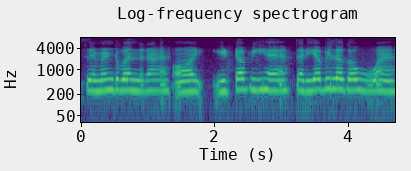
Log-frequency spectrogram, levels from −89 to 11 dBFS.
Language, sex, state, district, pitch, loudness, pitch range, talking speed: Hindi, female, Bihar, Gopalganj, 255 Hz, -18 LUFS, 240-265 Hz, 165 wpm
